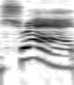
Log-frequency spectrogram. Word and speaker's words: trad: that schwas sound and Trad rhymes with Chad and Brad and in addition to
